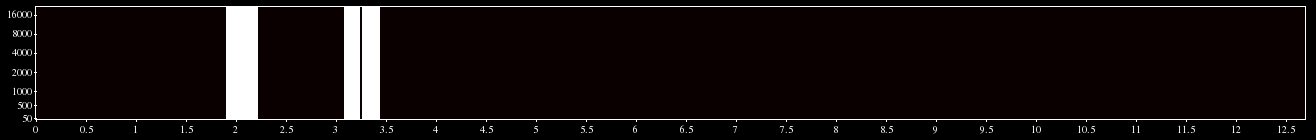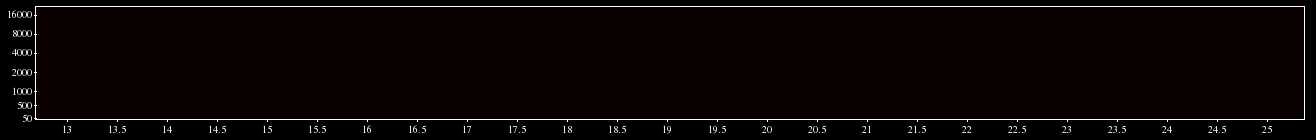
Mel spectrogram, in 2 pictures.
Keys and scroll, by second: 3.9-4.9 typing, 5.7 ctrl+BackSpace, 6.0 ctrl+space, 8.5 ctrl+alt+space, 10.8-15.3 typing, 16.9-21.4 typing, 22.6-25.3 typing.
